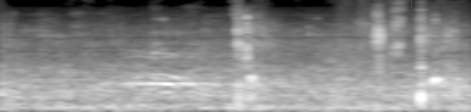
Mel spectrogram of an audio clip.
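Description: A tennis ball bounced on a hard court by a player before serving: two light bounces, about a second in and again near the end, over a steady background of court ambience.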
